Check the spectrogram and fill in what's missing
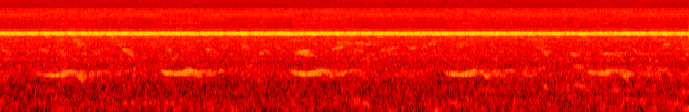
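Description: A koel gives faint, short, slightly rising notes about once a second, over a steady high insect whine and rustling background noise.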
